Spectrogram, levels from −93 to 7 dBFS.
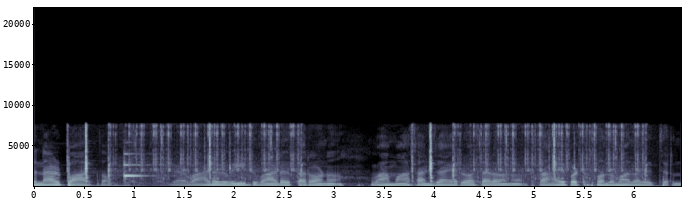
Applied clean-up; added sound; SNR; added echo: none; Mechanisms + Piano; 0 dB; none.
